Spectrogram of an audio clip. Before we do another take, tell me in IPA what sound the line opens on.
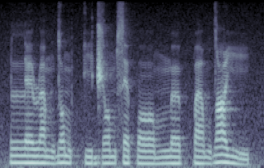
lː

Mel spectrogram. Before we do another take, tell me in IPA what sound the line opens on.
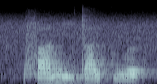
f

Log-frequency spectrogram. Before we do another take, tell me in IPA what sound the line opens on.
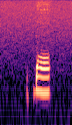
ɓ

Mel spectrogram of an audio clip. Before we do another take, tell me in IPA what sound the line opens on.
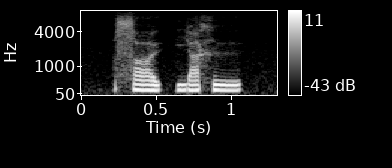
sˤ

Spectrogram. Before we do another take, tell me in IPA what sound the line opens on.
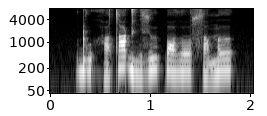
ɖ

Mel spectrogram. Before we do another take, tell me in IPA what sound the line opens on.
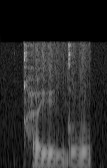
qʰ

